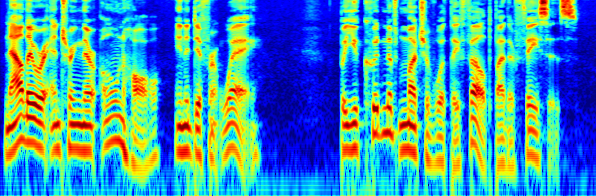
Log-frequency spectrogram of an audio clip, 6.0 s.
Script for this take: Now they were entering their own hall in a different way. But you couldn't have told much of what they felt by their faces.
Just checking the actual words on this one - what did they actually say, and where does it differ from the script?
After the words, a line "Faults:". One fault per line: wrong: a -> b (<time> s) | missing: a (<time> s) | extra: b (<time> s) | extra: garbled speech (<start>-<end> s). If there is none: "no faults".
Now they were entering their own hall in a different way. But you couldn't have much of what they felt by their faces.
Faults:
missing: told (4.0 s)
